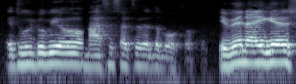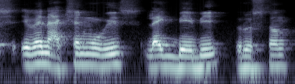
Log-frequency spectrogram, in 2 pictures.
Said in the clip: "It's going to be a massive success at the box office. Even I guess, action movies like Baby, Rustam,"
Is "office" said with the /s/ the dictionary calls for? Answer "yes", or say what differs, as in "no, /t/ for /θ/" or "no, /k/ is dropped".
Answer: no, /s/ is dropped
